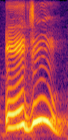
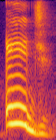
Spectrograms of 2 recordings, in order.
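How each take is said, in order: First: An extra vowel sound is added at the end. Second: The word ends without any extra vowel sound. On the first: The speaker calls it wrong. "No" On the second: The speaker calls it right. "एज बोलते हैं"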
